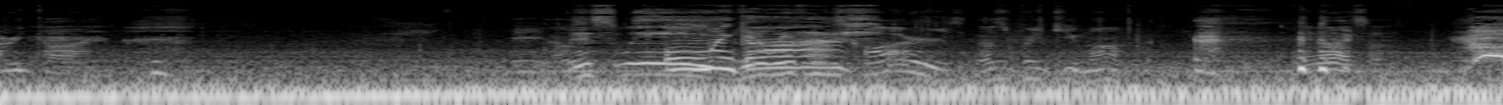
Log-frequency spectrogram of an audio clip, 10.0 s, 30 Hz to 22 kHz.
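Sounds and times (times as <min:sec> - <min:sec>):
car engine and tyres rumbling: 0:00.0 - 0:10.0.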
